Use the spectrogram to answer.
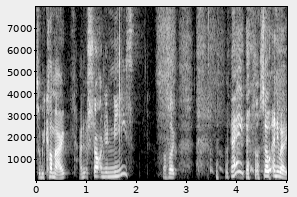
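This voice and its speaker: A man with an English accent speaks in a high voice, his intonation lively and his loudness swinging widely. His pace is fairly quick, broken by long, frequent pauses. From England. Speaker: MMA fighter and jiu-jitsu coach; jiu-jitsu coach. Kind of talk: casual storytelling interview. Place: gym. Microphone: lapel.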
